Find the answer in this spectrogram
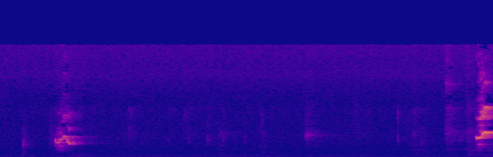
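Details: Three-month-old cinnamon cockatiel, a pet said to be afraid of planes and scared of everything new, gives two loud, harsh, rasping squawks, one early and one at the very end, separated by quiet and a soft brief chirp.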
